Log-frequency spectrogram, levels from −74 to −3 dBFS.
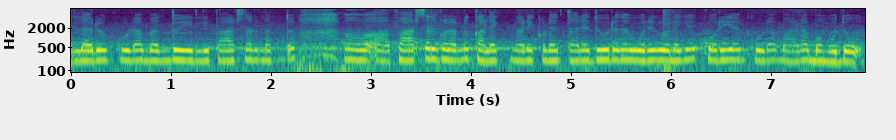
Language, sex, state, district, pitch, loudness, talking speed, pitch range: Kannada, female, Karnataka, Bellary, 205 Hz, -14 LUFS, 115 wpm, 200-215 Hz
